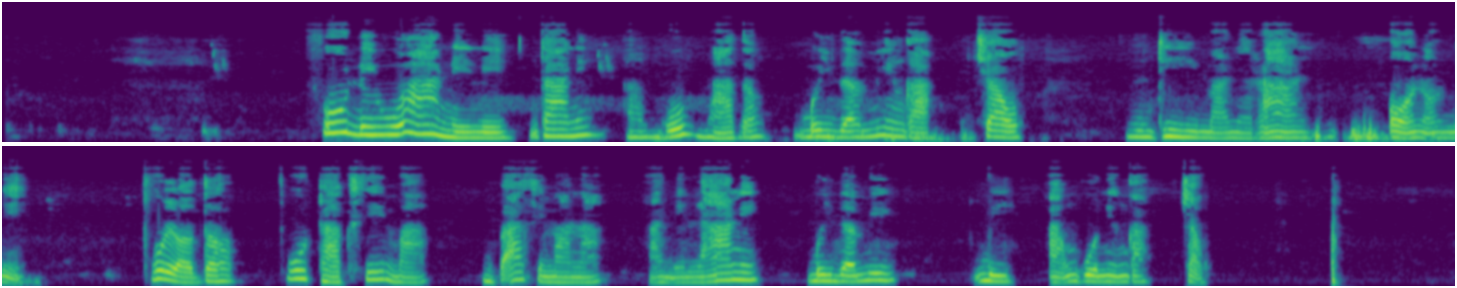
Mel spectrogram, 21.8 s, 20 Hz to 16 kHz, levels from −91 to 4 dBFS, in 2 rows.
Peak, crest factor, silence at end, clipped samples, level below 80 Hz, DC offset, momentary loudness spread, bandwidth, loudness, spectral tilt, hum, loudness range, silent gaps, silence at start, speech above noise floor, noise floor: 0 dBFS; 16 dB; 0.9 s; under 0.1%; -54 dBFS; under 0.1%; 12 LU; 9.2 kHz; -16 LUFS; -5.5 dB/octave; none; 5 LU; none; 1.5 s; 60 dB; -74 dBFS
